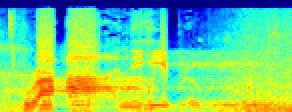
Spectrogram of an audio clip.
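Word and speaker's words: רעה: Now, the Hebrew word translated as wickedness in verse 5 and pronounced ra'ah in the Hebrew, it's pretty straightforward.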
